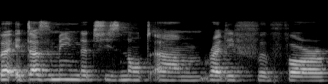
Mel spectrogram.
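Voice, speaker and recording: The woman talks at a fairly slow pace with fairly even intonation. Audible room echo surrounds her voice. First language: not English. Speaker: tennis journalist. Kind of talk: interview. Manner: halting, many repetitions.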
